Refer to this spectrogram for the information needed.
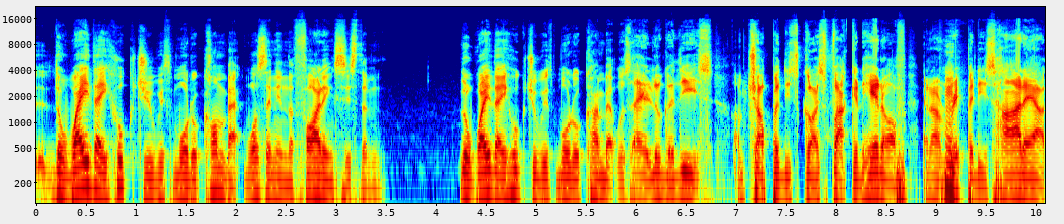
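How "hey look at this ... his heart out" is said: put-on full Australian accent. Acting out how a game hooked players: broad australian accent. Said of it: "That's the most Australian you've ever sounded".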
